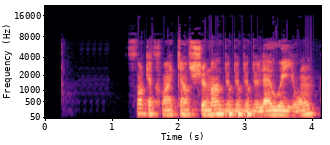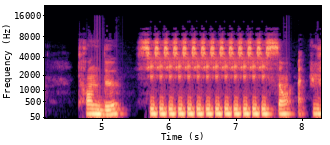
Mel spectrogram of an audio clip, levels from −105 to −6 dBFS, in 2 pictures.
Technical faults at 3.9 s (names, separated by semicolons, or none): filter restarted on every block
